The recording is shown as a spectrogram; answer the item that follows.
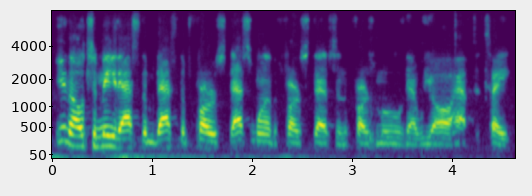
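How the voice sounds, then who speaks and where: A man's voice: medium pitch, lively intonation, brisk, highs cut off, a little hiss or hum. A man giving casual motivational talk as an interview guest, slangy and emphatic, often repeating phrases for effect. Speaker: guest, motivational speaker and author. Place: in a car during a remote call. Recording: slightly distant mic.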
